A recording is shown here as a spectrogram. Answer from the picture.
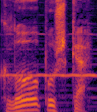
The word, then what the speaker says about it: Клопушка: Между тем, речь в этой главе пойдет вовсе не о хлопушках, а об одном маленьком существе по имени Клопушка с ударением на первый слог.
